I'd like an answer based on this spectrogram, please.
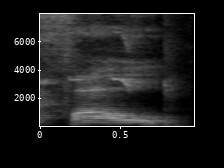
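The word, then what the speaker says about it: V: वी है आपका जो वी है इसको आपने पढ़ना है फाऊ क्या पढ़ना है वी को आपने फाऊ पढ़ना है एफ की आवाज में पढ़ना है आपने ठीक है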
